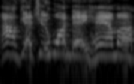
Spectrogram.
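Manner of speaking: put-on loud, high-pitched, full New Jersey accent. A player's character reacting while falling into a pit, New Jersey accent. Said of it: "Gone with the Jersey accent".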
